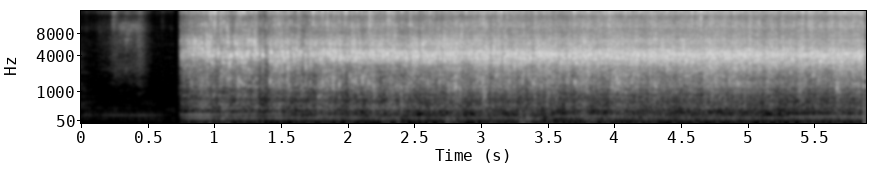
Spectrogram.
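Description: Chicken leg quarter frying in hot oil in a wok: a loud, steady sizzle that starts abruptly under a second in.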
